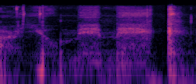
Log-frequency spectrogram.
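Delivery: very quiet, cautious, hushed, breathy whisper. Amlal approaches a chest cautiously and whispers to it. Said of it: "and then whispers".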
